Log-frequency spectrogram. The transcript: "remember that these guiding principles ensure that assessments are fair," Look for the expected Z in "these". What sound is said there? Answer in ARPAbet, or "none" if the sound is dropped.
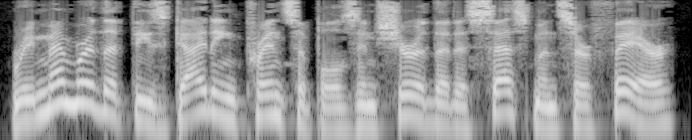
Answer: Z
